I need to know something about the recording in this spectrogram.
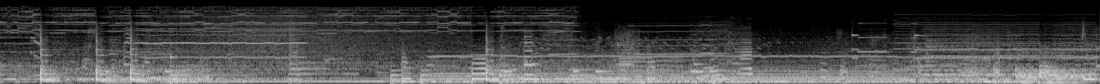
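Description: Korg AG-10 General MIDI sound module playing dense, atonal sustained tones over a low drone, with a few sharp struck attacks in the first second and again about five seconds in. The notes are played over MIDI from Fragment's pixel data.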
